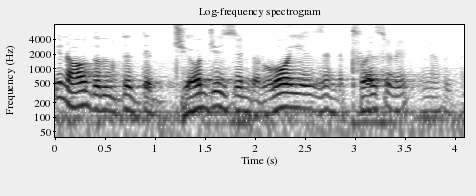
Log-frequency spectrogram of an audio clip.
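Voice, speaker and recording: Speaking at a fairly quick pace with a New York accent, a woman with a very deep, low pitch comes through with audible room echo. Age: 80s+. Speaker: Armstrongs' longtime neighbor. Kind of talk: audience Q&A, reminiscing. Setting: festival stage with audience. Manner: halting, repetitive.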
